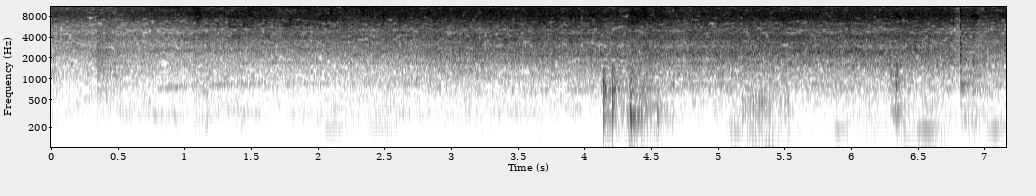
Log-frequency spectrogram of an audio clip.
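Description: Chopped tomatoes and green chillies sizzle in a pan with a steady hiss and frying crackle, broken by a few brief clatters of stirring near the end.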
